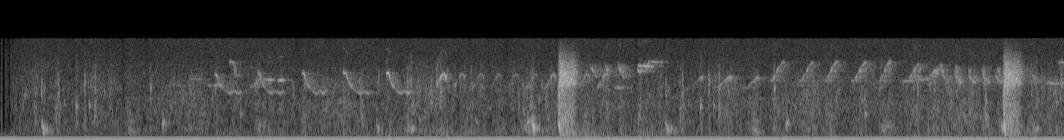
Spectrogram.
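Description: Birds chirping, short repeated chirps that turn into a fast, even run of them late on, over the steady hiss and low hum of an old film soundtrack. Two louder, sharp sounds stand out, one about four seconds in and one near the end.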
